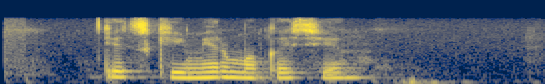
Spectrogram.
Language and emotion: Russian, neutral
